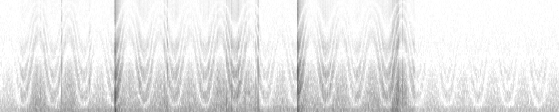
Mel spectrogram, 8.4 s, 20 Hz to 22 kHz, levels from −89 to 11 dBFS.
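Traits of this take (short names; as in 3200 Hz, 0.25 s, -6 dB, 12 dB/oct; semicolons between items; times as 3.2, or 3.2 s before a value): aliases and images of a low sample rate 3000 Hz, jitter 20%; phasing stages 8, 2.2 Hz, lowest notch 280–3600 Hz; a quantiser's noise floor 12-bit, dither triangular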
